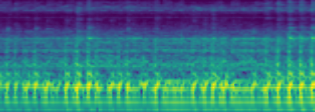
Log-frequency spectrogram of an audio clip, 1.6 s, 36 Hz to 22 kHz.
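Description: The 30cc two-stroke engine of an FS Racing 1/5-scale gas-powered carbon Hummer RC truck, running on lawnmower fuel mix, idles close by with a loud, buzzy, even putter that holds steady for the whole short stretch.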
